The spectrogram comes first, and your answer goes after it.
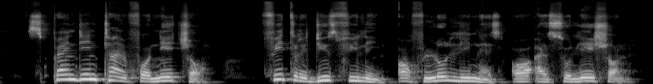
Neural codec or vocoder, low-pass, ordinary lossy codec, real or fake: autoencoder, 48 kHz, 128 numbers a frame, DAC-VAE, trained on Japanese speech; none; none; fake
